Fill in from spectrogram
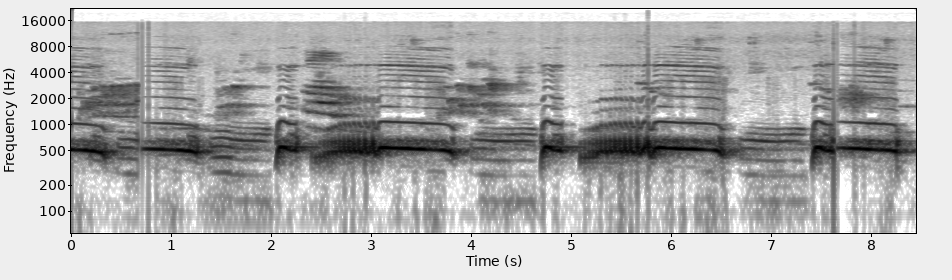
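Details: Local Barbary dove call for luring birds into replying: a sequence of repeated coo phrases, each a quick upward flick then a long even tone, with quieter rolling notes between.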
